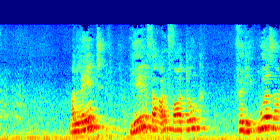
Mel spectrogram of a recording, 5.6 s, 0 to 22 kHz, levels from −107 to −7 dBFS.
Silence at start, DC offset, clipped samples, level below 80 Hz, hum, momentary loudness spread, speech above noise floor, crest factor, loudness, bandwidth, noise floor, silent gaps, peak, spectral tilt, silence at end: 0 s; under 0.1%; under 0.1%; -40 dBFS; none; 17 LU; 22 dB; 16 dB; -19 LUFS; 11.5 kHz; -40 dBFS; none; -4 dBFS; -8 dB/octave; 0 s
